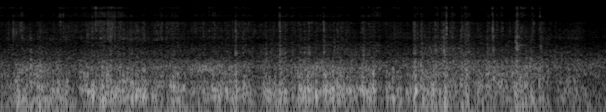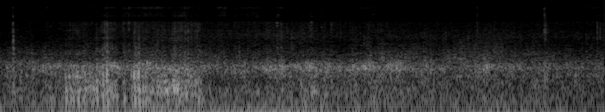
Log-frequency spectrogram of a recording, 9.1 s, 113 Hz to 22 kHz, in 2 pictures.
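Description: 1999 Chevy Suburban's engine running under load while its straight plow blade pushes and scrapes through fresh snow, a rough, steady scraping rumble. The scraping eases off about six seconds in as the engine keeps running.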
